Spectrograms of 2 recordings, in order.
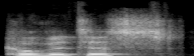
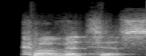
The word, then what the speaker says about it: covetous: Covetus. Covetous. That's it.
